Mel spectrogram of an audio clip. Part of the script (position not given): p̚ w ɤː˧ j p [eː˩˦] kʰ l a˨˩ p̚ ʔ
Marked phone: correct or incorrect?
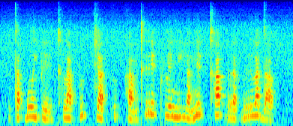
correct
